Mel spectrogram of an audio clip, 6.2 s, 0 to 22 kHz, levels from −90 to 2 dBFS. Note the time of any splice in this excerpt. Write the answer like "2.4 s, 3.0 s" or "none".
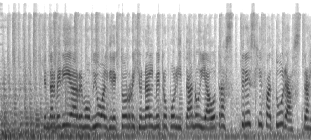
0.9 s

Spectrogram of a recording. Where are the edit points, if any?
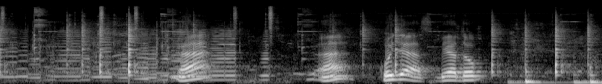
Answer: none

